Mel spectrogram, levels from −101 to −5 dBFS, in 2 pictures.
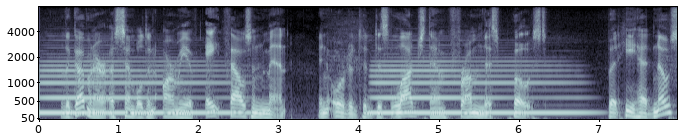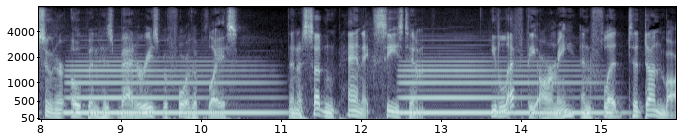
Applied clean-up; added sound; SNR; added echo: none; Wind instrument, woodwind instrument; 1 dB; none.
